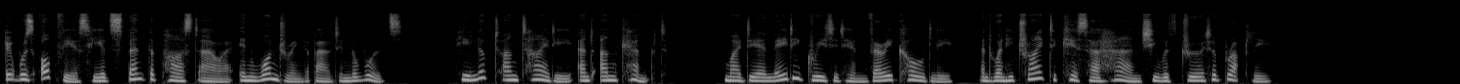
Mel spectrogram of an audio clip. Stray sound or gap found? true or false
false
